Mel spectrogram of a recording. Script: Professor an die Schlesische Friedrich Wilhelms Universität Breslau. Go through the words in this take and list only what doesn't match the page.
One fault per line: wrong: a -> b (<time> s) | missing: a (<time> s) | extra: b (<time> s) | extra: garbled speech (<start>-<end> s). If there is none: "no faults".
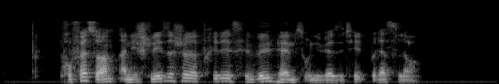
no faults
